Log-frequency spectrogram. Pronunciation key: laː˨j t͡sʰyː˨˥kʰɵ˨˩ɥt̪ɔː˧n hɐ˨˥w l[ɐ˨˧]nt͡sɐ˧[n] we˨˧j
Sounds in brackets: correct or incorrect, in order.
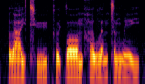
correct, correct

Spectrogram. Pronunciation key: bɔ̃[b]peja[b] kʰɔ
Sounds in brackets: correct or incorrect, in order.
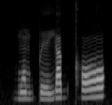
correct, correct

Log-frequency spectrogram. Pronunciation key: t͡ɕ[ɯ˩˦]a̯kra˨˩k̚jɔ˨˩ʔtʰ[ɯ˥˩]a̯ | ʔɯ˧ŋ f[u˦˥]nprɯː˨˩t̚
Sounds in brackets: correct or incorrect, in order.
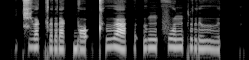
incorrect, correct, incorrect

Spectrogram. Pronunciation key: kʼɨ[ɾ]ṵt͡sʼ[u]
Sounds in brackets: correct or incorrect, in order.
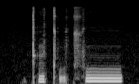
incorrect, correct

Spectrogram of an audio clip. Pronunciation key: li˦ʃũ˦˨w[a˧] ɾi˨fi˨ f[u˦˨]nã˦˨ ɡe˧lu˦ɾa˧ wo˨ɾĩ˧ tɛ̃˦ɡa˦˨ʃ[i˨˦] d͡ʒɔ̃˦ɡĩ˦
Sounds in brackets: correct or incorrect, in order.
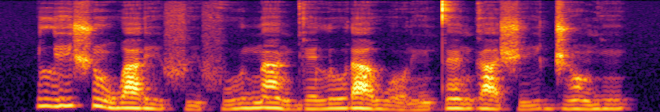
correct, incorrect, correct

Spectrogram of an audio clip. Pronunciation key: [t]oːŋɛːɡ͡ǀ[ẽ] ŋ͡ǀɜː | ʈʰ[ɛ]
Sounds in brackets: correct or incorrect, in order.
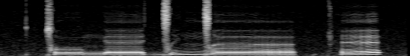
incorrect, incorrect, correct

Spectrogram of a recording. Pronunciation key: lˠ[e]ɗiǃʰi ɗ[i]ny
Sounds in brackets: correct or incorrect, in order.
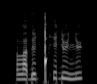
correct, incorrect

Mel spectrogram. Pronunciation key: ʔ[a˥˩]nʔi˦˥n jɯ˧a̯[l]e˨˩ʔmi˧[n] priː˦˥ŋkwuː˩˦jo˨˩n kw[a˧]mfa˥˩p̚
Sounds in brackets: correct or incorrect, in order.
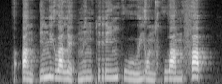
incorrect, correct, correct, correct

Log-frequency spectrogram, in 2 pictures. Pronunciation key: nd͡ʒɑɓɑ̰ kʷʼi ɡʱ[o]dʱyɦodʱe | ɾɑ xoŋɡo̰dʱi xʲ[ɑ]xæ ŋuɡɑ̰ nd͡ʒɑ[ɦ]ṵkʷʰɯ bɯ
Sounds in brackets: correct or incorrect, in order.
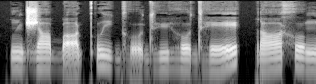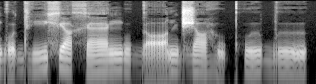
incorrect, correct, correct

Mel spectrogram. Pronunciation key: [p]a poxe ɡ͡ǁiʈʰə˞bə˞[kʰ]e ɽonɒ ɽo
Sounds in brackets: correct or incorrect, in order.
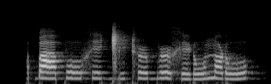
incorrect, incorrect

